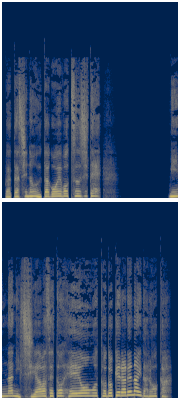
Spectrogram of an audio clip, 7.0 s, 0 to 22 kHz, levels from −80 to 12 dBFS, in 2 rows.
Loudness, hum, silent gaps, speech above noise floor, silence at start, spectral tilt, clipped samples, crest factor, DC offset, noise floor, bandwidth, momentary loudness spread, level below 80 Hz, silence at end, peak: -14 LUFS; none; 2.43-3.28 s; over 76 dB; 0.05 s; -3.5 dB/octave; under 0.1%; 14 dB; under 0.1%; under -90 dBFS; 16.5 kHz; 7 LU; -60 dBFS; 0.15 s; -2 dBFS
